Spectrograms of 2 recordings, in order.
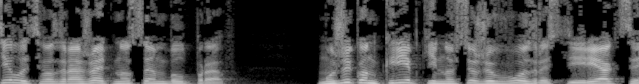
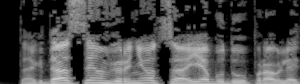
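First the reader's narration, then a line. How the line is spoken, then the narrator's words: Plain. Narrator (Russian): ответил я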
